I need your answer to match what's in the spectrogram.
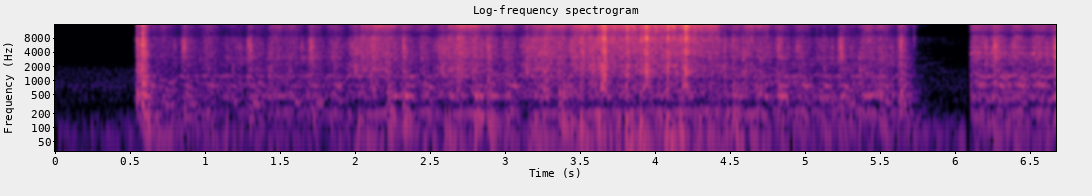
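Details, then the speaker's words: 1964 Chevy C10 on its original drivetrain, first start in 30 years on a cold day, bottle-fed fuel into the carburetor. After a short crank it catches and runs with an uneven, lumpy beat and little power; rough, weak running. "carburetor um everything's seized loose all around not great but bottle feeding it that ran really good actually I'm so happy right now sounds like it is weak as hell"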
